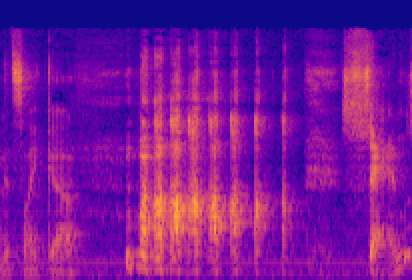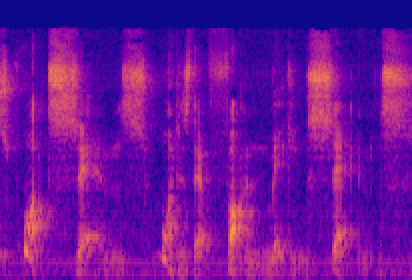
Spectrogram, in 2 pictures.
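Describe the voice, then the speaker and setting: A man puts on a cartoonish character voice at an extremely high pitch. He sounds playful and speaks at a very slow pace. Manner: playful, mocking, with laughs.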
